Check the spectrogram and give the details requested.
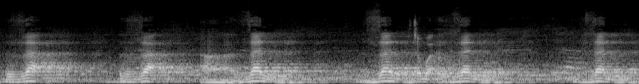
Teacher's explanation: Nih, ujung lidah. Ujung lidah ketemu sama gigi seri yang atas. Nah, jadi dikeluarkan sedikit lidahnya. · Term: huruf dzal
